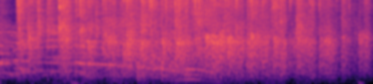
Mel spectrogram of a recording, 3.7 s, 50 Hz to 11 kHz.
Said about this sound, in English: 42 people who are not the songwriters, give yourself some applause.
